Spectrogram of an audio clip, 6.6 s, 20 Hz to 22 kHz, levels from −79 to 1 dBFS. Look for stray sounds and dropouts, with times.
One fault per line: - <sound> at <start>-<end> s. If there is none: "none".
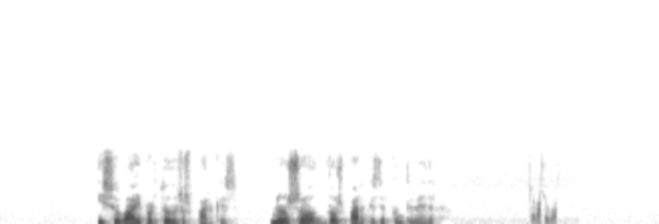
- chirp at 5.3-5.6 s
